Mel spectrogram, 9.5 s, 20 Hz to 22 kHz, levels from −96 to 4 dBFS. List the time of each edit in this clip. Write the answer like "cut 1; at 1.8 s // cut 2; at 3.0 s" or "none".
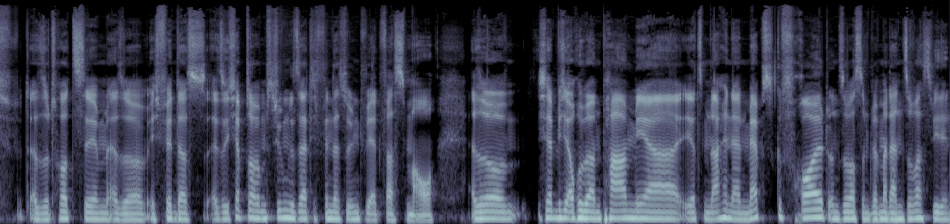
cut 1; at 5.3 s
